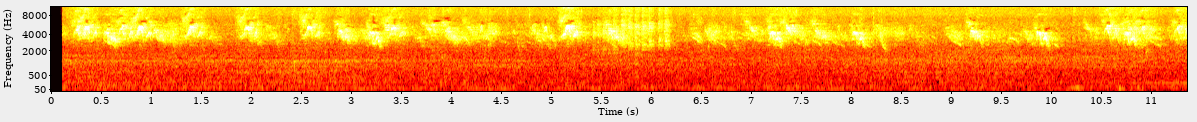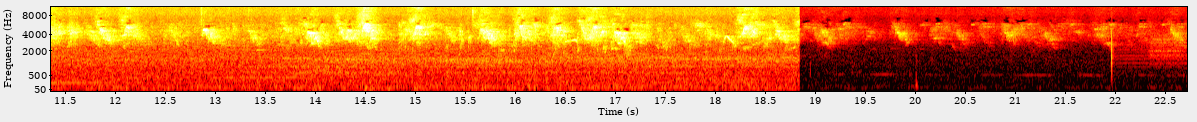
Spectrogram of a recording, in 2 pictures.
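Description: Birds chirping over and over, with a steady rushing noise beneath. Near the end the noise cuts off suddenly and only faint chirps remain.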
